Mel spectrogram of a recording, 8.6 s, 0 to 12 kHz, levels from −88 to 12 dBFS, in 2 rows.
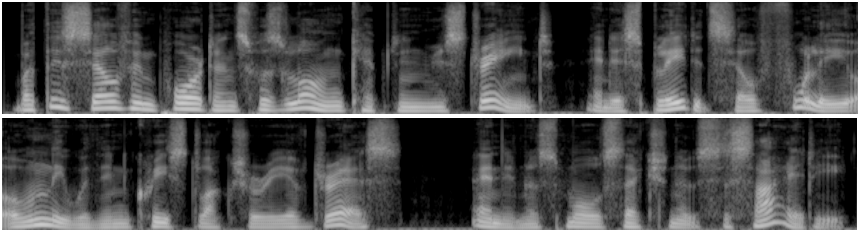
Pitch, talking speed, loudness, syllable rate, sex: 130 Hz, 180 wpm, -17 LUFS, 5.1 syllables/s, male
